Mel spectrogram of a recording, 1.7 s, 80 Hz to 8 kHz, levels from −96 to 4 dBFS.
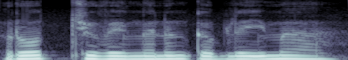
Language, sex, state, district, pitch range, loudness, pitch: Wancho, male, Arunachal Pradesh, Longding, 145-155 Hz, -12 LUFS, 150 Hz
